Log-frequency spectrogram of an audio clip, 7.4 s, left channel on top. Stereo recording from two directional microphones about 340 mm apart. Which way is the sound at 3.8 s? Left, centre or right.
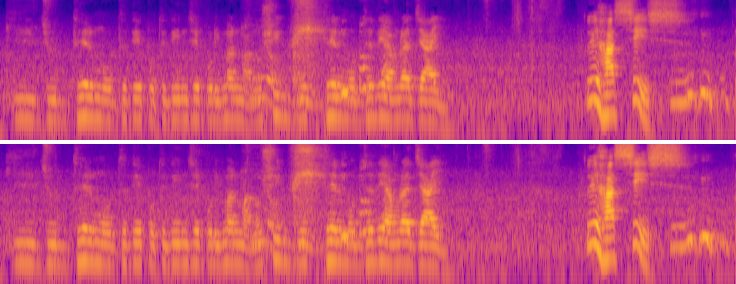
Centre.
